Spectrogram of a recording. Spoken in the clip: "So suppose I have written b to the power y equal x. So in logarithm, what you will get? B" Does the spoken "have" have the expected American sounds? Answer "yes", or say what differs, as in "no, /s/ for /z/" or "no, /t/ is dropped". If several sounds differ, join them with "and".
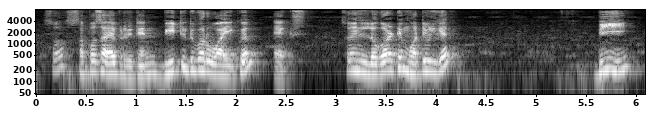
no, /b/ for /v/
